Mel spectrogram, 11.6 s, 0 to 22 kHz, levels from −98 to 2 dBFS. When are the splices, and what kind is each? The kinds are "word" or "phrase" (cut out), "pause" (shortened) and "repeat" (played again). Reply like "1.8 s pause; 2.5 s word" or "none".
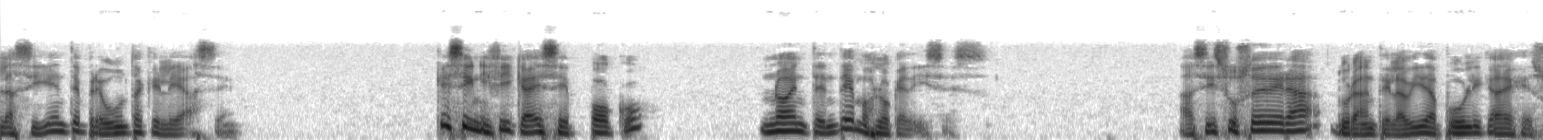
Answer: none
